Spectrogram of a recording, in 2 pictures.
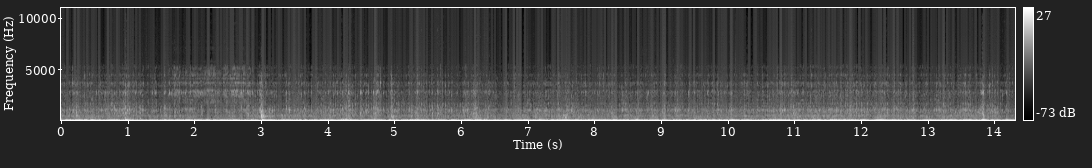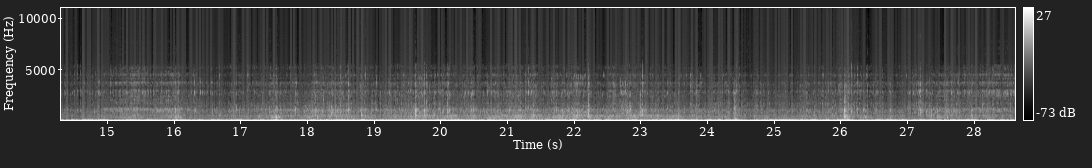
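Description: Cyclocross bike ridden over bumpy grass, heard from a handlebar-mounted camera: a steady, loud low rumble of wind and tyre vibration, with scattered clicks and rattles from bumps.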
